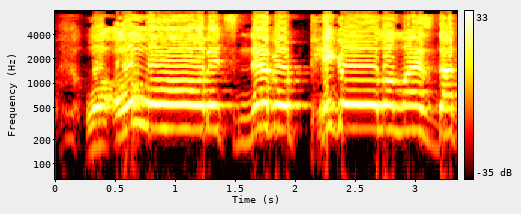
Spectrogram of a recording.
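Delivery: high, loud, drawn-out LA'OLAM; emphatic proclamation. Acted. Teacher acting out the brisa's emphasis, emphatic proclamation. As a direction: proclaim La'olam loudly, holding the pitch high. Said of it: "seems to be emphasizing something".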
